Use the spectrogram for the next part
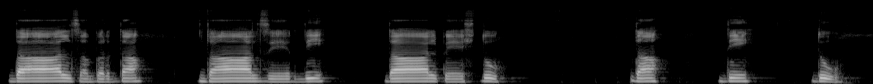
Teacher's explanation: You have to read dal without whistle sound.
